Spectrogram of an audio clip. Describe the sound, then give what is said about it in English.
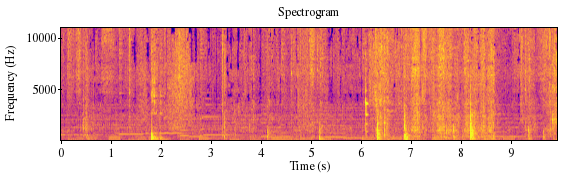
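Flour and baking powder batter being mixed in a bowl, making irregular soft scrapes and a few sharper clicks and knocks against the bowl. Nobody speaks. “So just add part of it and mix.”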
